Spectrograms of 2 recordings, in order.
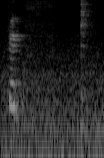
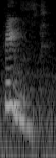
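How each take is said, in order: First: The word ends with a voiceless T sound. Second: The word ends with a voiced D sound. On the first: The speaker calls it right. "The T word is coming from your T" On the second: The speaker calls it wrong. "You will not say this full like as D"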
